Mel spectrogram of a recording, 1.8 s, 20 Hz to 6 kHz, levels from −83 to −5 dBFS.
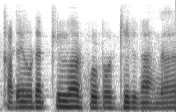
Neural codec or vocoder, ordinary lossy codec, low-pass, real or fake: codec, 16 kHz in and 24 kHz out, 0.6 kbps, FireRedTTS-2 codec; AAC, 48 kbps; 5.4 kHz; fake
